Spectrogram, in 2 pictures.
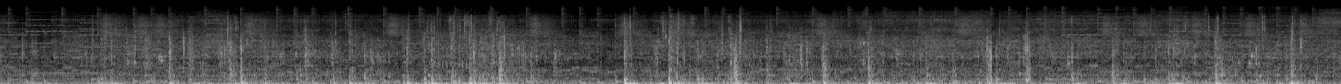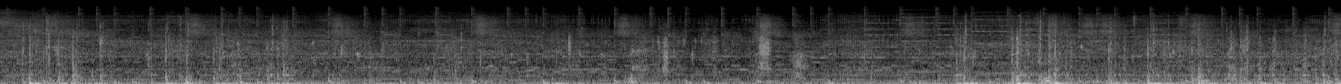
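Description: Downhill mountain bike clattering and rattling over roots and ruts on a dirt trail at speed, with many irregular knocks, tyre noise and wind on the helmet camera, under background music.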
